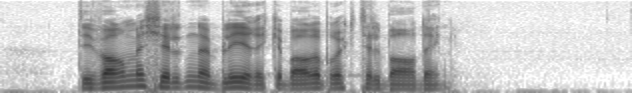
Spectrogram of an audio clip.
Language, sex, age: Norwegian, male, 21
